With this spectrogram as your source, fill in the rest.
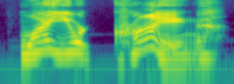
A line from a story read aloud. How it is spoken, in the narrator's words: exclaimed in amazement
